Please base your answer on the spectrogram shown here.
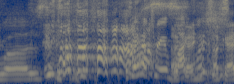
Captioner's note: laughing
